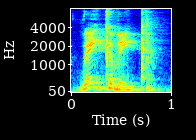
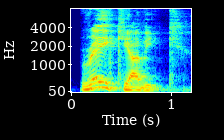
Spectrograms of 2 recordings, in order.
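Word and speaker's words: Reykjavík: I call in Norwegian what English people call reik um but um I think uh based on a islandic professor on YouTube the correct answer is ravik uh anyway uh we're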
